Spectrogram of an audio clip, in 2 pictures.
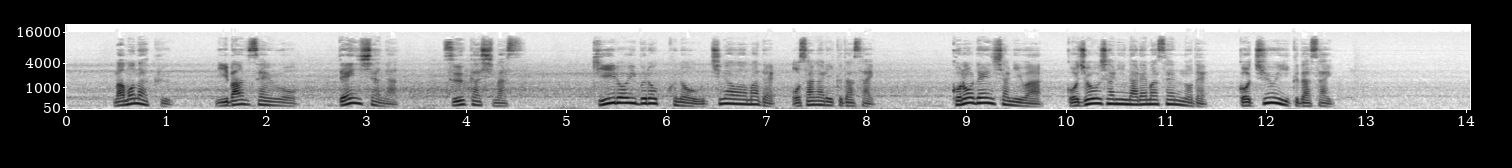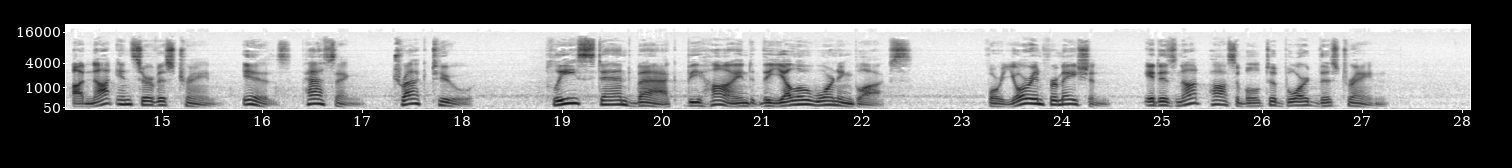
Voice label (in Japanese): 接近放送, 通過電車, 男声; 2番線 綾瀬・北綾瀬・取手方面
